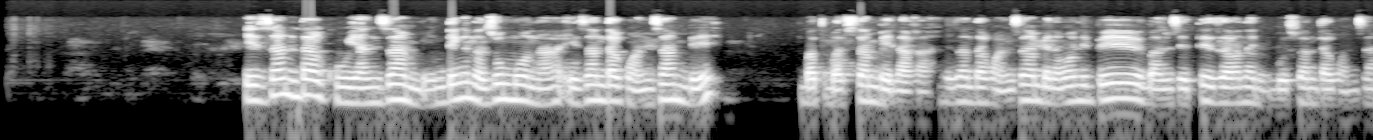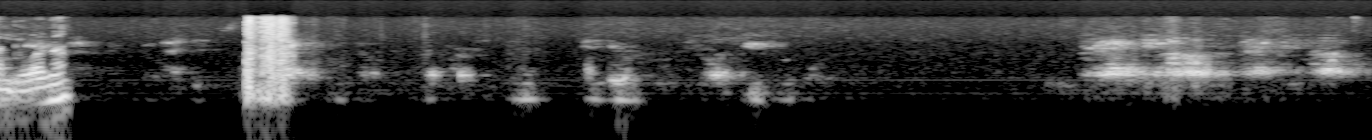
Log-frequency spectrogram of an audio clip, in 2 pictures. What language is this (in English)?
Lingala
